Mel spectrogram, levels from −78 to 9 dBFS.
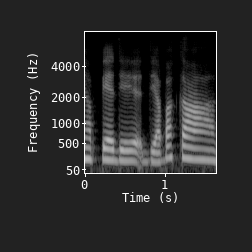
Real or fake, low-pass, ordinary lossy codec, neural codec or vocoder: fake; none; none; codec, 16 kHz, 0.7 kbps, FocalCodec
